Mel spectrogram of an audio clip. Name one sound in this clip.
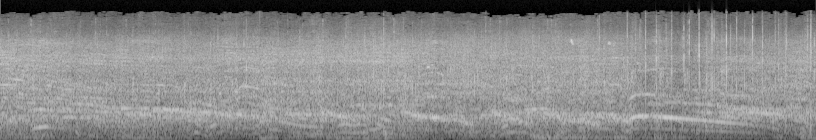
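Young spectators cheer after a point.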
